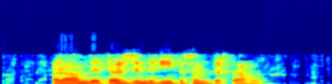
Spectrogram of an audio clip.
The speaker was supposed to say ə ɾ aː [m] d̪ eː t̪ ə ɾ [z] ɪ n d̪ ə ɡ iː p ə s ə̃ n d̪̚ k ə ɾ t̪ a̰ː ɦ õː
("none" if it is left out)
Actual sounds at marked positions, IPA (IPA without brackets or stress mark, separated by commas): m, z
